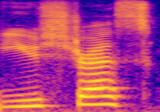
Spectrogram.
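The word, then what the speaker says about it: eustress: there's like um there's something called ustress. It's spelled eu s t r e ss which is like positive stress.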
